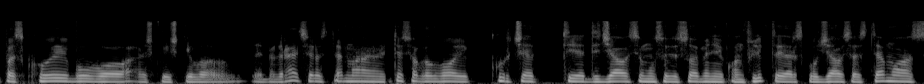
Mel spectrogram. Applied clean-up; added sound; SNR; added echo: neural mask model DeepFilterNet 3.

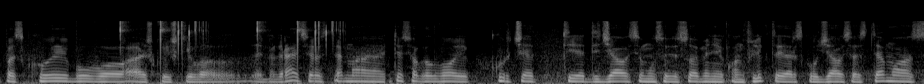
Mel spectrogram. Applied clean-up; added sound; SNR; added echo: none; Chink, clink; 8 dB; none.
